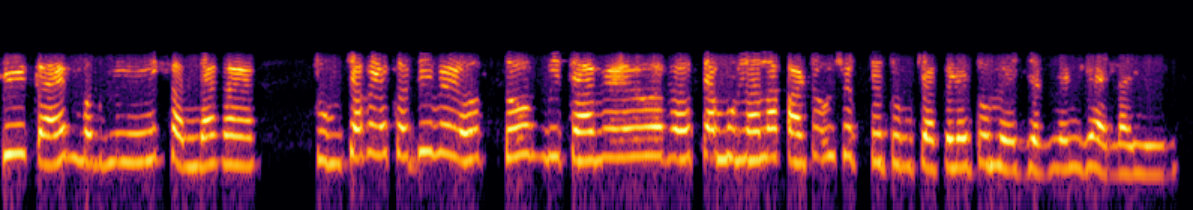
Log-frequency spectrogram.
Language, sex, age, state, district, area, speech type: Marathi, female, 18-30, Maharashtra, Nagpur, urban, conversation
